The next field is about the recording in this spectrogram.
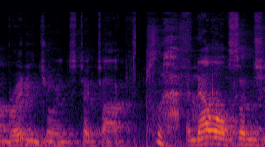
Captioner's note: Gary sighs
